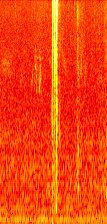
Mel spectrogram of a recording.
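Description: A bait catapult fired once to loose-feed the far line: a single short snap about a second in, over a faint, steady low hum.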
